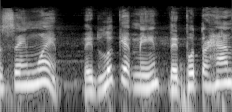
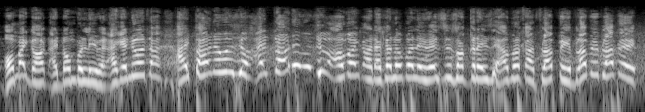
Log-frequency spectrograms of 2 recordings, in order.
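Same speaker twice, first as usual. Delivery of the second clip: much higher, fast gushing fan excitement; excited clerk; 5 semitones higher, faster than usual. Retold or imitated. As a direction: squeal like meeting a star. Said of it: "the guy was like".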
